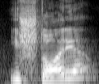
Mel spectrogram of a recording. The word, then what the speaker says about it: história: História, palavra paroxítona terminada em ditongo crescente. Divisão silábica foi feita, sílaba tônica é tó, né?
